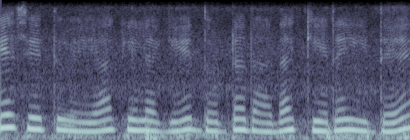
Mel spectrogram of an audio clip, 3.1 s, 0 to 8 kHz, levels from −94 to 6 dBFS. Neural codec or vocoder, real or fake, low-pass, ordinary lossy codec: none; real; 7.2 kHz; Opus, 24 kbps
